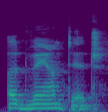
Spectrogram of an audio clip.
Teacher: because that first syllable is unstressed and short, we have a schwa vowel there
